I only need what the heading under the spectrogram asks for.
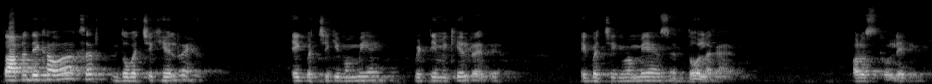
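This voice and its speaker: A man teaching, giving an earnest, animated motivational talk to his students. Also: high-pitched, moderate pace, vocal fry, pauses often, roomy sound, a little hiss or hum, poor audio.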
